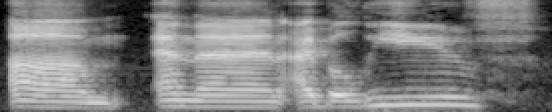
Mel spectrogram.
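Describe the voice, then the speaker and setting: A man with a sharp, bright voice pitched a little high talks soccer as a podcast co-host. He speaks casually and rambles, stopping and correcting himself as he goes. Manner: rambling, halting, self-correcting.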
